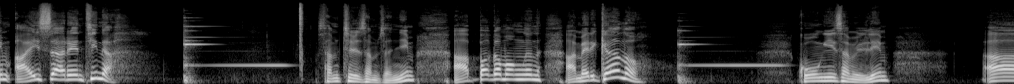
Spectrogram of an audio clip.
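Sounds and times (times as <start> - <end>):
speech: 0.0 - 1.3, 3.2 - 6.5, 8.0 - 9.1, 9.8 - 10.1
quiz show wrong-answer bell ding: 1.8 - 3.0, 6.8 - 7.6.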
